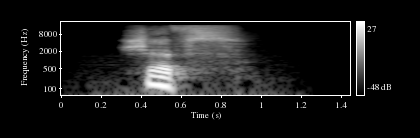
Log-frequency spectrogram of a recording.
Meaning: plural of Chef
- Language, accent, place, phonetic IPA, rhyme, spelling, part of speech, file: German, Germany, Berlin, [ʃɛfs], -ɛfs, Chefs, noun, De-Chefs.ogg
